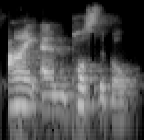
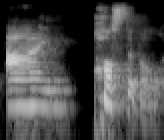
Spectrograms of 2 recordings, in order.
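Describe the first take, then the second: First: Said in the usual way. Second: I'm possible said slowly with a gap after I'm; split I'm possible. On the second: Shown as a demonstration. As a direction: slowly pull apart I'm possible, like a new phrase. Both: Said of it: "split it".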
